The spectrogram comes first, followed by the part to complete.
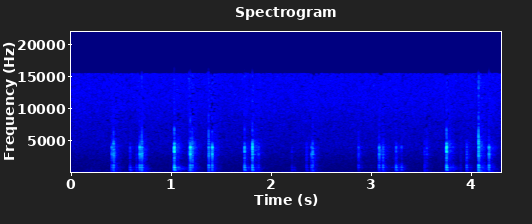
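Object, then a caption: Varnished wooden tabletop. Long natural fingernails tap on a solid varnished wooden tabletop, making about seventeen quick, dry clicks in an uneven, pattering rhythm. Each tap has a woody midrange tone with a bright edge and dies away almost instantly, at a quiet level.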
